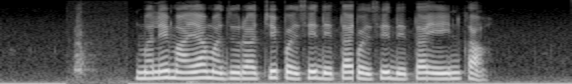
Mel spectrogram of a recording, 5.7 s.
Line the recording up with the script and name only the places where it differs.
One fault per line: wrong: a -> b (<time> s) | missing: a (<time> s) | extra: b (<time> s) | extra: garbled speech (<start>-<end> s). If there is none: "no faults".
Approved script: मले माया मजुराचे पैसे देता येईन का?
extra: पैसे देता (3.6 s)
